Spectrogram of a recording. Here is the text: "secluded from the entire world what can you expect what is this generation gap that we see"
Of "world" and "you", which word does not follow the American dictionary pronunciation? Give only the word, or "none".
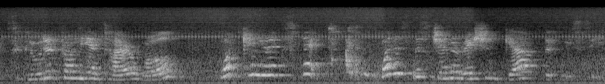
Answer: none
